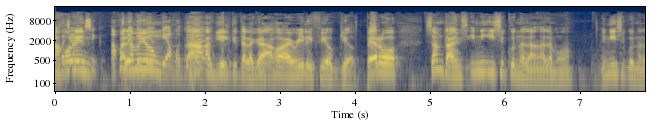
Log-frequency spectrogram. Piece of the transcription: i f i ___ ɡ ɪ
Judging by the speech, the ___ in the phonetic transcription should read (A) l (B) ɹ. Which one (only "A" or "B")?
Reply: A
